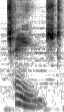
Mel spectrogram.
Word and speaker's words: changed: a little help here chain if you can can you say chain chain but then we have to put this awkward sound at the end change change changed changed and what do you think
